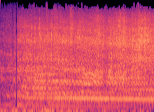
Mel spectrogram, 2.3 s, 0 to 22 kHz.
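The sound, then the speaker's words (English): Engine of a car its driver modified into a race car, running at 100 mph down a straightaway at an automotive research center, a loud, steady, harmonic-rich drone that holds its pitch throughout. “her 18-year-old daughter blazing at 100 miles per hour down the straightaway at the North Carolina Center for Automotive Research on Sunday in a vehicle that she herself modified to be a race car.”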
